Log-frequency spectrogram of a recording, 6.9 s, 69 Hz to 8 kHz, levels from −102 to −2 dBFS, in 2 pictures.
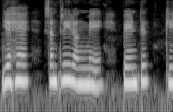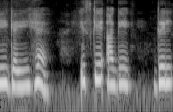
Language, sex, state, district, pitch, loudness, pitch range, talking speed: Hindi, female, Rajasthan, Churu, 235 Hz, -28 LUFS, 215-250 Hz, 95 wpm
